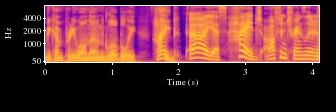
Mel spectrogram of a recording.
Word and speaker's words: hygge: For a word that's actually become pretty well known globally, hide. Ah, yes. Hide, often translated as just cozy, but I always suspect there's more to it. You're absolutely right. Hide, pronounced roughly, hygge, is so much more than just cozy.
